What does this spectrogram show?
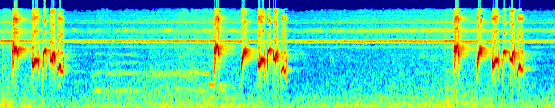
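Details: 'Double' style song of a Thai caged red-whiskered bulbul, used for training birds to count notes: three lively bursts of five or six fluty, downslurred notes, spaced three to four seconds apart, over a steady thin whining tone.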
